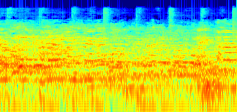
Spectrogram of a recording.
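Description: Many voices talking at once in a hall: overlapping chatter of a group of people, children among them, with no one voice standing out.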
